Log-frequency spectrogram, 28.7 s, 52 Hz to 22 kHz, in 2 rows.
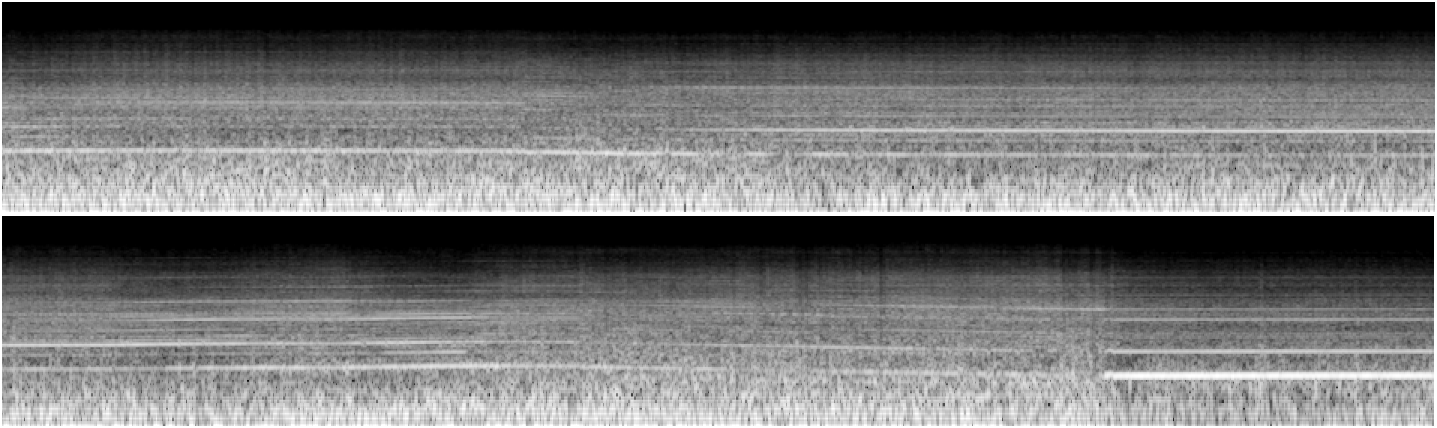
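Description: Yamaha R6's inline-four engine running at cruising revs under the rider, over a steady rush of wind and road noise. Its pitch drifts gently, then about 25 seconds in it jumps suddenly to a new steady note and gets a little louder.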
